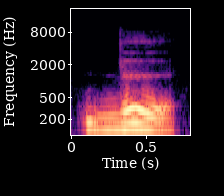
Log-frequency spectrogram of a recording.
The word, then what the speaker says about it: bœufs: just add this S, but then pronunciation changes quite much because you get des bœufs, all right, un bœuf, des bœufs, all right.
